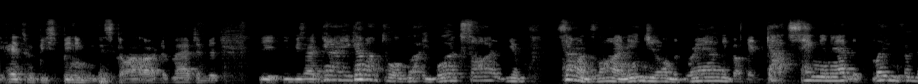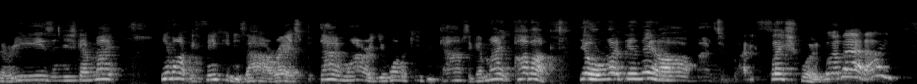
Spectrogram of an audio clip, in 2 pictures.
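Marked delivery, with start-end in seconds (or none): 3.2-18.1 put-on slangy, broad ocker Australian accent, pitched up. Retelling a first aid course lesson: imitating broad ocker australian instructor. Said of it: "he was as ochre as you want".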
